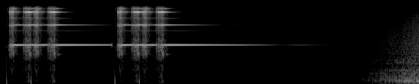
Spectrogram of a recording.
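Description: Bicycle bell rung in two quick bursts about a second apart, each a rapid run of three or four strikes, the last ring fading out over about a second. Music starts to come in at the very end.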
